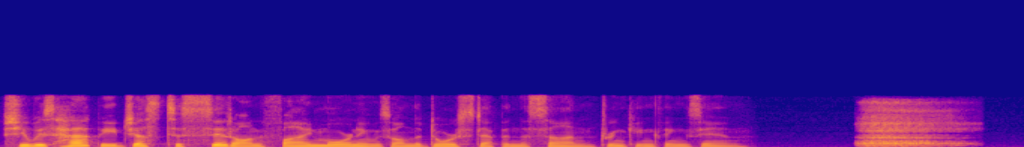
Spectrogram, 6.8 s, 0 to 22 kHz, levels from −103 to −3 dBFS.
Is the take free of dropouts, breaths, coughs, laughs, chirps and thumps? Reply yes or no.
no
